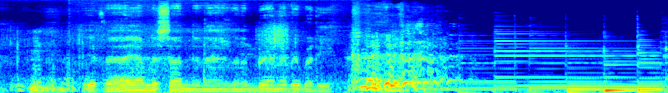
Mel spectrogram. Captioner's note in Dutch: gelach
